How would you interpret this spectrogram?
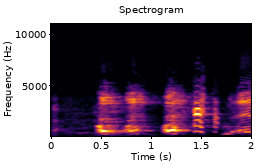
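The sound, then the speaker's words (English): A dog, scared by a cow, barks in a short, excited flurry of four or five loud yaps, ending in a rising whine. “The cow scared the dog.”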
